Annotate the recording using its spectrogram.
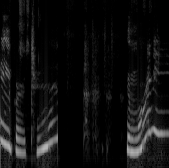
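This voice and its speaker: A squeaky, female-sounding put-on character voice pitched extremely high, with very wide pitch swings. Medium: actual play. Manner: playful, impish.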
